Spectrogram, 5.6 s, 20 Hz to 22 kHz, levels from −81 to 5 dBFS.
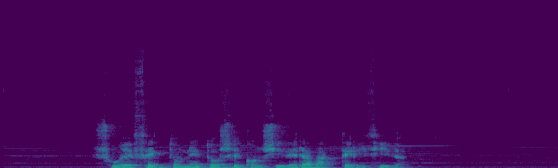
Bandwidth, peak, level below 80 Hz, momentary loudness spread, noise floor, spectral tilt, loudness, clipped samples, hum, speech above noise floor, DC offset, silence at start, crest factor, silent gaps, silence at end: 14 kHz; -20 dBFS; -60 dBFS; 7 LU; -73 dBFS; -7.5 dB/octave; -39 LUFS; under 0.1%; 50 Hz at -60 dBFS; 35 dB; under 0.1%; 0.95 s; 20 dB; none; 1.5 s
